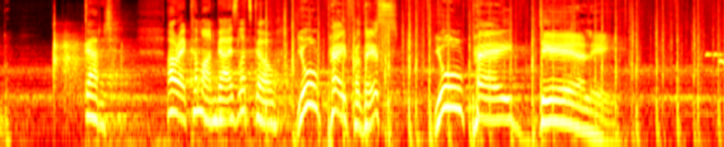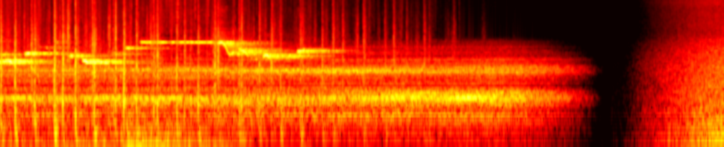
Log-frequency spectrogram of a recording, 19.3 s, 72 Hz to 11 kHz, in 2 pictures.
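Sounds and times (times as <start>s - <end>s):
speech: 1.2s - 8.3s
sharp rapid clicks: 3.6s - 12.9s
person whistling sliding melodic notes: 9.3s - 14.3s.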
